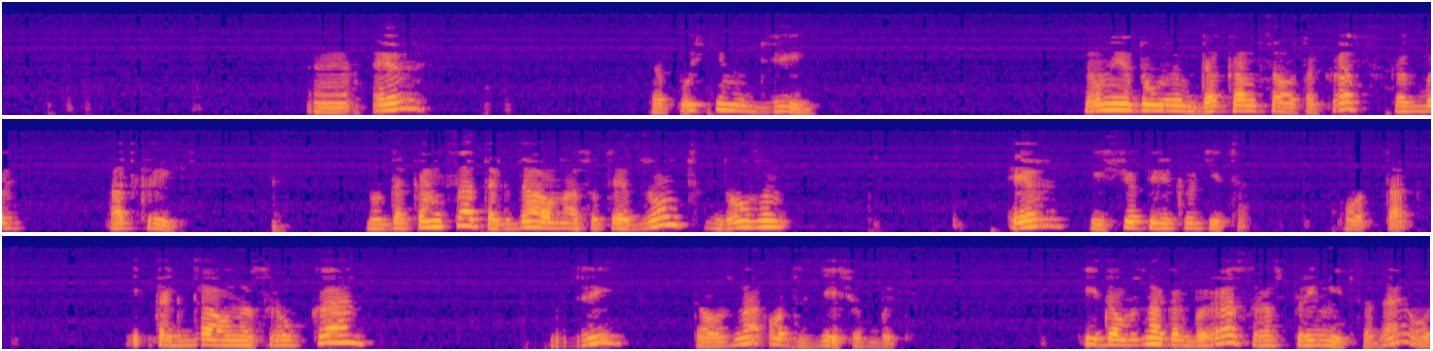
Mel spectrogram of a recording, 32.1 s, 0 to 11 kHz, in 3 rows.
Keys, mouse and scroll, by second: 0.8-2.8 middle drag, 0.8-1.5 scroll up 1, 1.5-2.8 scroll down 1, 2.8 r, 5.3 g, 10.6-11.6 middle drag, 14.5 click, 15.6 click, 17.4 middle click, 18.3 r, 20.9 middle click, 24.1 click, 25.5 g, 27.5-29.4 middle drag, 30.3 r, 32.0 middle click.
